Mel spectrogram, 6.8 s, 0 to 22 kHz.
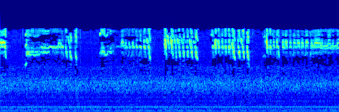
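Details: Ten-week-old bald eagle eaglets perched on branches beside the nest in Johnson City, May 27, 2020, interacting together. High, thin chittering notes come in quick bursts of short pulses, with a faint low hum underneath.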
